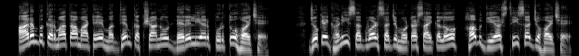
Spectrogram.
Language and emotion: Gujarati, neutral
